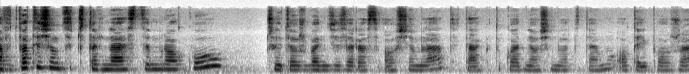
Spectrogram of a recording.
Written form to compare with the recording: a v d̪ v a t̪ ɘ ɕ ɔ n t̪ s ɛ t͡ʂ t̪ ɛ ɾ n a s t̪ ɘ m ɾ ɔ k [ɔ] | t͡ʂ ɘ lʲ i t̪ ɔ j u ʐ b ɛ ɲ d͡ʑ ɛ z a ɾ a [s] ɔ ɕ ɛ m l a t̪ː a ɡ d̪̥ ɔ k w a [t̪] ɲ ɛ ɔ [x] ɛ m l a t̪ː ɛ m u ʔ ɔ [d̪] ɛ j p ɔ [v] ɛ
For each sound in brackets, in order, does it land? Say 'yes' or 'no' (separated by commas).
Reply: no, yes, no, no, no, no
